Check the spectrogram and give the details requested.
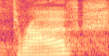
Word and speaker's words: thrive: Townsend in particular was reminding me as a Southerner that thrive is a one-syllable word. I've been trying, because I really like to say thrive, but okay, I'm trying, one syllable, Drive to Thrive.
